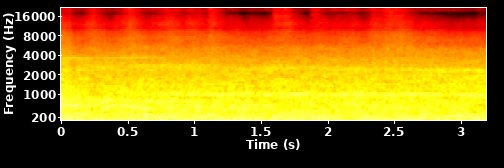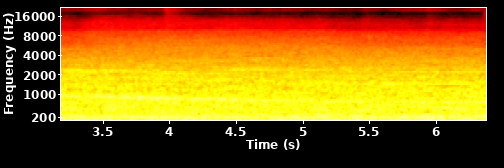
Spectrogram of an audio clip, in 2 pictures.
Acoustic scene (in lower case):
subway station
